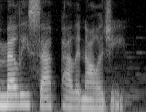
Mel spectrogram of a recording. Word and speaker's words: melissopalynology: What is correct? – Melisapalinology. So it's Melisapalinology. – Exactly.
